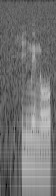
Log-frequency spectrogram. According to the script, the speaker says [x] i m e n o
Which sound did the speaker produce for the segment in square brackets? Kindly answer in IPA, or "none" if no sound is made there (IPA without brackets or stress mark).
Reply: h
